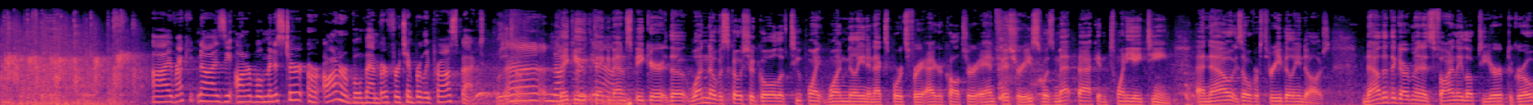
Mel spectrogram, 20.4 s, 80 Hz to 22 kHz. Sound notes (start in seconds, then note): 2.4 applause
